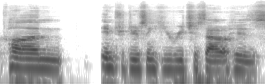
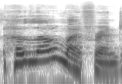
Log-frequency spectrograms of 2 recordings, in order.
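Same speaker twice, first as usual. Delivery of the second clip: bright, louder hello, lightly voiced; dragonborn mentor greeting; 9 semitones higher, 4 dB louder than usual. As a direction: welcome a new friend. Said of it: "He goes".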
